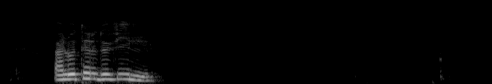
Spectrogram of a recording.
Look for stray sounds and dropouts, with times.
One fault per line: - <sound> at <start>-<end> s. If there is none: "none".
none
